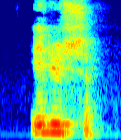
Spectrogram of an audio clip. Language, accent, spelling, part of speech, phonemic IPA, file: French, Canada, élussent, verb, /e.lys/, LL-Q150 (fra)-élussent.wav
- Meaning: third-person plural imperfect subjunctive of élire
